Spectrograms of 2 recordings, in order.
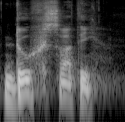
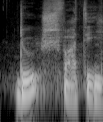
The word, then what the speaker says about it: Duch Svatý: Duch Svatý. – Duch Svatý.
